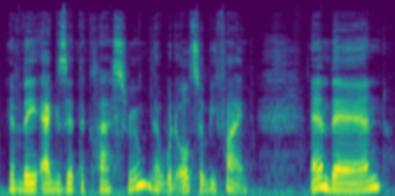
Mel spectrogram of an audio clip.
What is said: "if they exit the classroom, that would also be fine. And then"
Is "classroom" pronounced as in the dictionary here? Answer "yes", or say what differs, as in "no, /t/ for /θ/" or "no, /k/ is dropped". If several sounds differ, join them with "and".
yes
